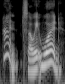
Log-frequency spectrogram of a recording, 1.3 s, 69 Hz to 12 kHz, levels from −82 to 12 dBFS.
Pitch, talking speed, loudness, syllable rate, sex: 225 Hz, 185 wpm, -17 LUFS, 4.8 syllables/s, female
